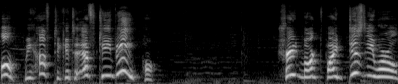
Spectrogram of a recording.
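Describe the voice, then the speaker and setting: With faint music in the background, the speaker uses a put-on character voice at an extremely high pitch. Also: moderate pace. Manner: cartoonish.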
